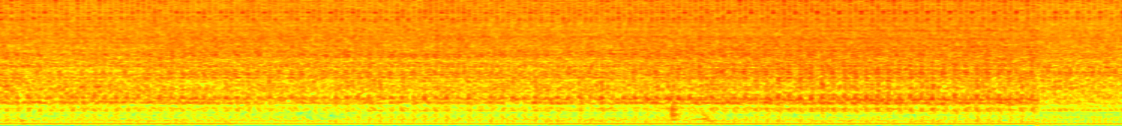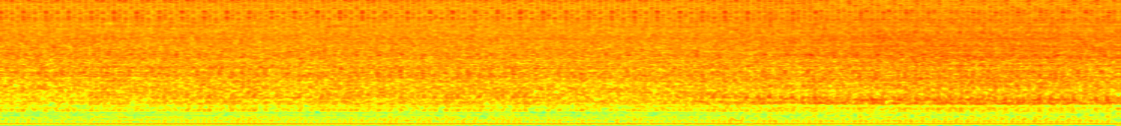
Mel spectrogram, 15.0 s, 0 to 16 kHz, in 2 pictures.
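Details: 2006 Ford Fiesta ST at idle, before repair: a faint constant metallic buzz rides on the engine beat as the exhaust manifold heat shield vibrates loose because of a broken bolt.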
